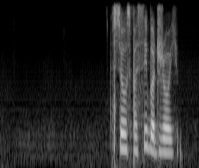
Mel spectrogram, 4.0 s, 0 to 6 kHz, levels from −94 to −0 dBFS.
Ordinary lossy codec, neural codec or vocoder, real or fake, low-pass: none; codec, 16 kHz, 1 kbps, X-Codec, WavLM features, trained on Multilingual LibriSpeech; fake; 5.4 kHz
